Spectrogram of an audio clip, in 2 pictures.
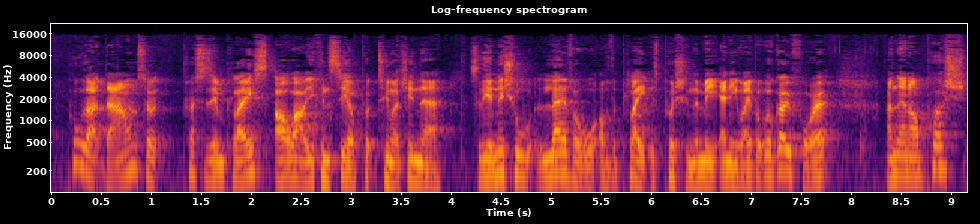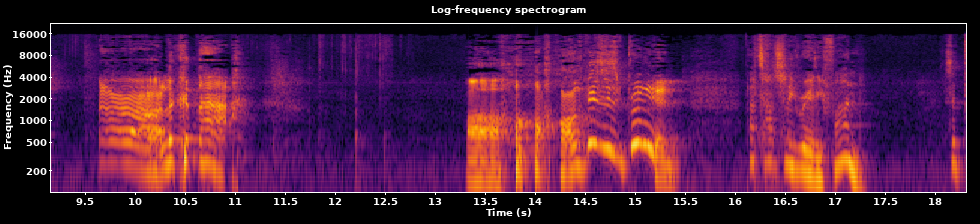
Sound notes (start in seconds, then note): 9.6 groans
